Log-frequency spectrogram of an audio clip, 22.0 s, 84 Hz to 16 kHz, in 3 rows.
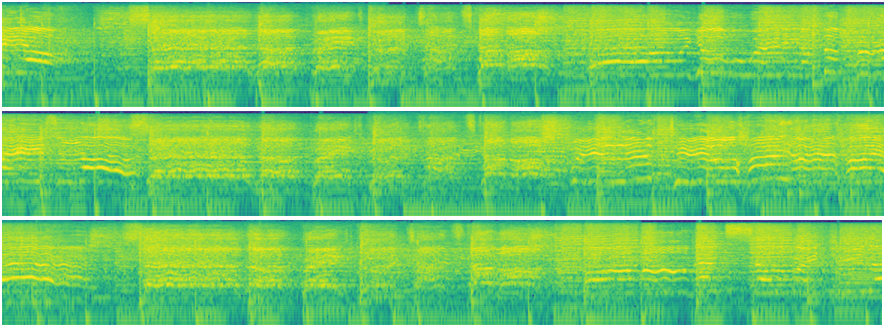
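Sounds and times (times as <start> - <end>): band with bass and drums: 0.0 - 22.0
choir singing: 0.0 - 22.0.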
